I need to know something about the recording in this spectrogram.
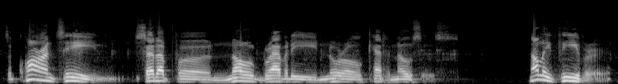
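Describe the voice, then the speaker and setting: Sour sardonic american news chief, mid voice, old radio drama, dull recording. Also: male voice, medium pitch, big pitch swings, a little slow. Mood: cautious, warning. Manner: dry, sardonic. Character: sour, jaded male news bureau chief on Mars. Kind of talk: 1950s radio drama acting.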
